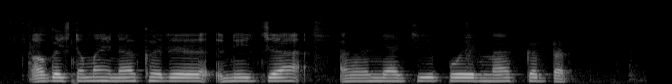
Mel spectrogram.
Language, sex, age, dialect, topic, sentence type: Marathi, male, 25-30, Standard Marathi, agriculture, statement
